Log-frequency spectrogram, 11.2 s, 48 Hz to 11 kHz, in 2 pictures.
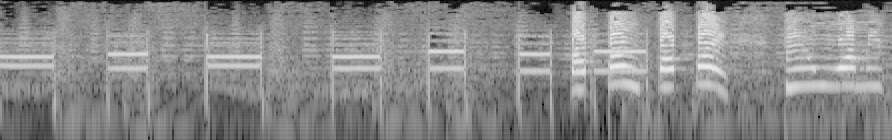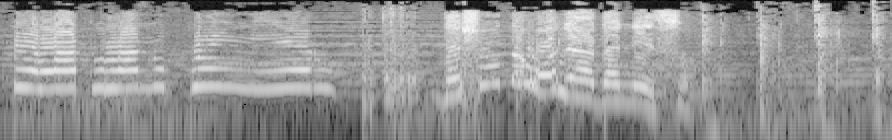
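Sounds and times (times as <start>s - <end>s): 
telephone number keyed in with dual-tone beeps: 0.0s - 4.2s
speech: 3.8s - 7.7s, 8.4s - 10.1s.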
